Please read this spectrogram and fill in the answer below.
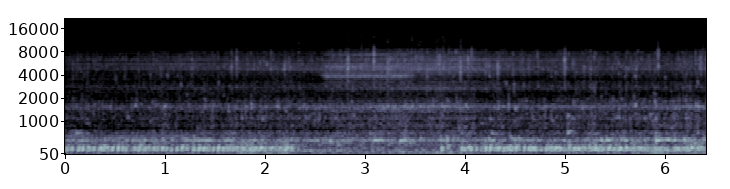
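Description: Scuba diver breathing through a regulator, heard underwater: a bubbling rumble of exhaled air for about two seconds, a quieter gap with a faint thin hiss of an inhale, then bubbling again from about four seconds in.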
